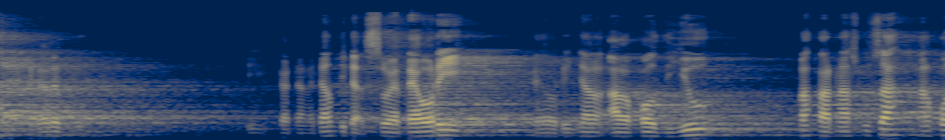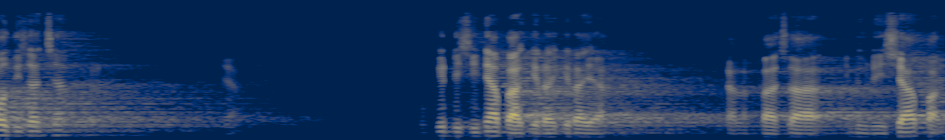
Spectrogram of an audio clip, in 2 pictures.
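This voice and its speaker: A man's voice: fairly low pitch, normal speed, long pauses, fairly bright tone. A man teaching an Arabic grammar lesson, patiently explaining and repeating his points, reading Arabic text and glossing it. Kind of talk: pesantren kitab lesson. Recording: echoey hall with long reverb.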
